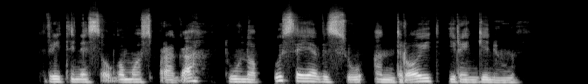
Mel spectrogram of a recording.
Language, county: Lithuanian, Kaunas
